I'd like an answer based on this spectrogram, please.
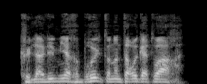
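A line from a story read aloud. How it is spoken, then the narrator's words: Exclaimed. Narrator (French): s'écria Kaldin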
